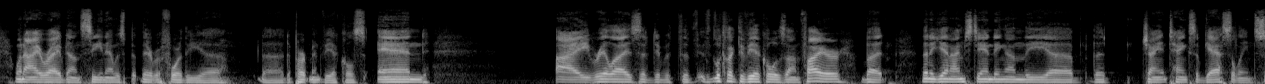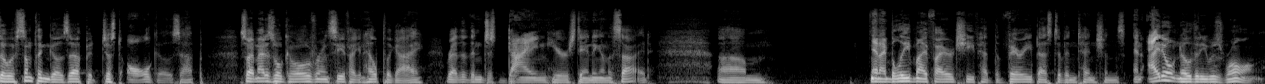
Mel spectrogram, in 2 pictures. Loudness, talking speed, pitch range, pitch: -23 LUFS, 225 wpm, 100-125 Hz, 110 Hz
